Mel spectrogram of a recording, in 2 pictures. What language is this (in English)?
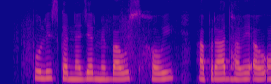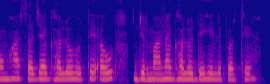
Chhattisgarhi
